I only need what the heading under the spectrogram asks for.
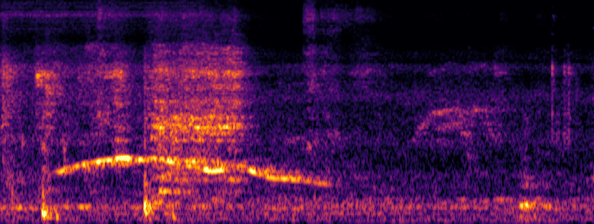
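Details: A cat sulking because it did not like its food gives one long, drawn-out meow that rises slightly and then slowly falls over about two seconds. It is faint, with soft background noise and brief clicks.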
